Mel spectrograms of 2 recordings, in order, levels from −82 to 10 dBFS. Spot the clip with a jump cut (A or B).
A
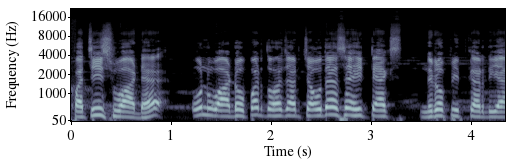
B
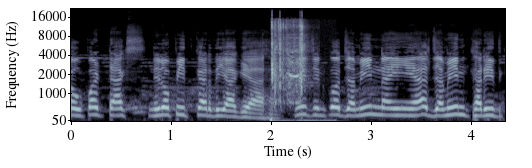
B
